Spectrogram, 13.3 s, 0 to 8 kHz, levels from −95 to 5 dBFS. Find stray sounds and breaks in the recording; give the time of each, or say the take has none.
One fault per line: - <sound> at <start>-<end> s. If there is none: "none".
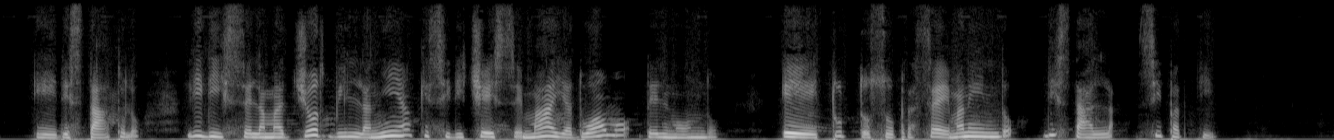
none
